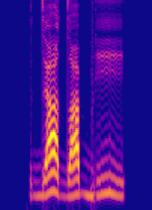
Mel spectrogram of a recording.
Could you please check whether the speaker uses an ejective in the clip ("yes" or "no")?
no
